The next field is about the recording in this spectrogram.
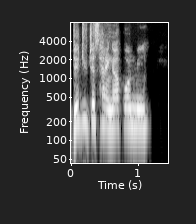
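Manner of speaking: very high-pitched, angry, indignant accusing tone. Retelling a mother calling back angry: imitating an angry mother. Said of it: "I can feel the anger".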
